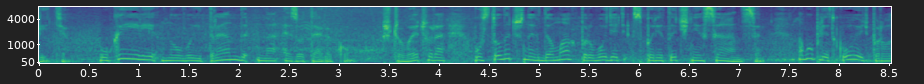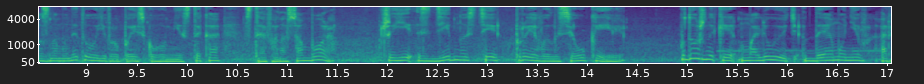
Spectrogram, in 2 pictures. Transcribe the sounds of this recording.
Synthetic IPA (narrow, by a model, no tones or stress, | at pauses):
ḭtʲʰːɐ | ukɪjiʋʲinɔʋɪjt̪ɾɛnd̪nɐʔezɔt̪ɛ̰ɾɪ̰kʊ̰ʃt͡ʃɔʋɛt͡ʃɔɾɐust̪ɔlˠɪt͡ʃnɪɣd̪ɔmaxpɾɔʋɔdʲɐtʲspɔɾʲit̪ɪt͡ʃnʲiseɑnsɪ̰ɐbɔplʲit̪kujʊtʲpɾɔznɐmɪnɪt̪ɔɦɔjewɾɔpɛjsʲkɔɦɔmʲist̪ɪkɐ | st̪ɛfɐnɐsɐmbɔɾɐ̰t͡ʃɪjizʲdʲid̪nɔsʲtʲipɾɔjɐʋɪlˠɪsʲɐukɪjɪ̰ʋʲḭ | xʊd̪ɔʒnɪkɪmɐlʲujʊtʲd̪ɛmɔnʲiwɐ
